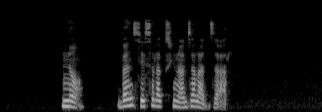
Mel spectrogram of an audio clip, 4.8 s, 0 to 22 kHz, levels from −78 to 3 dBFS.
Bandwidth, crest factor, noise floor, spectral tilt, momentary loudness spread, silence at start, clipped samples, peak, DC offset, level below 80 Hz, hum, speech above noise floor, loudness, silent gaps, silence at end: 11 kHz; 20 dB; -73 dBFS; -4.5 dB/octave; 7 LU; 0.9 s; under 0.1%; -10 dBFS; under 0.1%; -76 dBFS; none; 46 dB; -28 LUFS; none; 1.45 s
